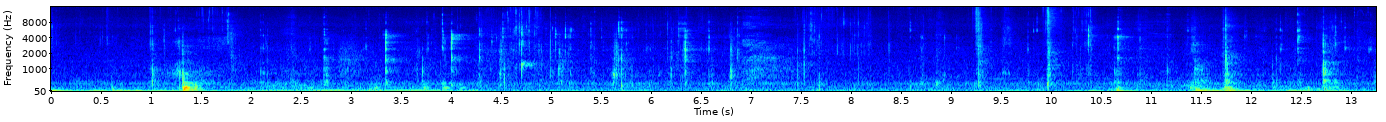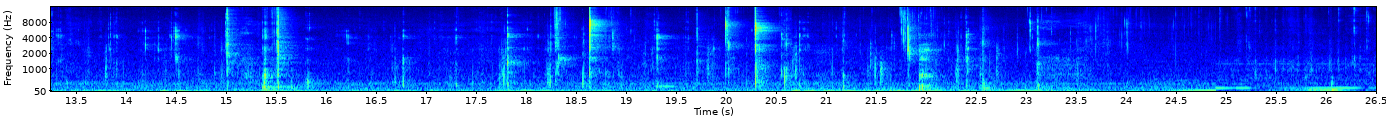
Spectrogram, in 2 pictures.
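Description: A person chewing and biting food close to a microphone: irregular wet mouth noises broken by many sharp clicks and crackles, the sharpest about a second in and again past the middle.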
